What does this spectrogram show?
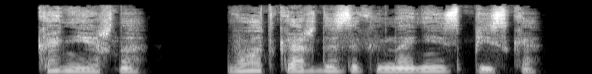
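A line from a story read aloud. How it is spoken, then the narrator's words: Exclaimed. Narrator (Russian): воскликнула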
